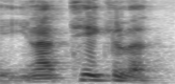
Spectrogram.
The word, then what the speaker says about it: inarticulate: inarticulate, 여기 강세가 articulate에 있어서, inarticulate, 근데 아기 때문에 발음이 좀 어려워요.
